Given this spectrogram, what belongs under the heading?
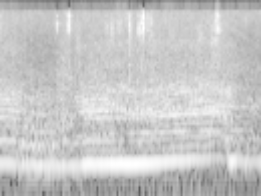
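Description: A Porsche race car engine in a Nordschleife racing game drones steadily and loudly, its pitch rising slightly through a long pull before dipping briefly near the end, with no talk over it.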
